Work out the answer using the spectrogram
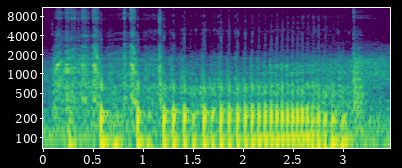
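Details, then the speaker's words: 1999 Yamaha TT-R250: cranks, catches and runs evenly about two seconds, then dies; owner suspects tuning is off. "like it'll start I'm not trying to drink myself it'll start like that you think like oh it has a chance but then then it just keeps dying yeah here's tubby you can hear it wants to die"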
